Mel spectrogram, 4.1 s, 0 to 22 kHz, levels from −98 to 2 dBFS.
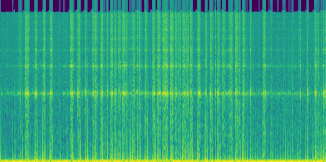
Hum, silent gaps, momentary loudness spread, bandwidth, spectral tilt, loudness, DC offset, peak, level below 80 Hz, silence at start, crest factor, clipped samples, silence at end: none; none; 8 LU; over 20 kHz; -1.5 dB/octave; -7 LUFS; 40%; 0 dBFS; -14 dBFS; 0 s; 10 dB; 6%; 0 s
